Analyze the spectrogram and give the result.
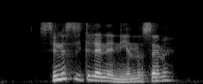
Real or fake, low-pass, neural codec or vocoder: fake; 7.2 kHz; codec, 16 kHz, 0.8 kbps, ZipCodec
